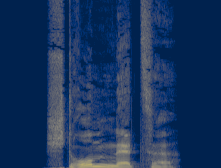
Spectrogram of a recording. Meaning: nominative/accusative/genitive plural of Stromnetz
- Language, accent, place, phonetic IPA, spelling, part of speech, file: German, Germany, Berlin, [ˈʃtʁoːmˌnɛt͡sə], Stromnetze, noun, De-Stromnetze.ogg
